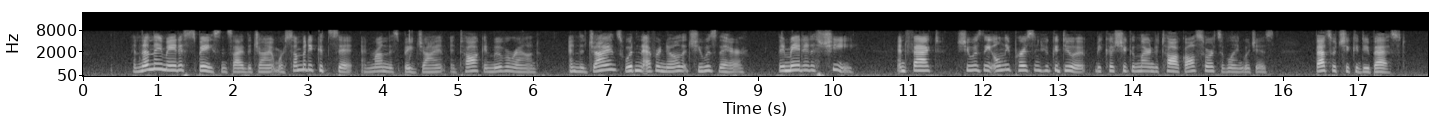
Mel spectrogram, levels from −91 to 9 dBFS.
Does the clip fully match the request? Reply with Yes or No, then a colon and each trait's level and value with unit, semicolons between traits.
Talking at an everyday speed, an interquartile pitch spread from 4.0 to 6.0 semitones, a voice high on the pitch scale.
No: fast, 215 wpm; average, 4.7 semitones; high, 240 Hz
